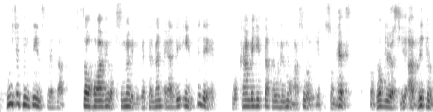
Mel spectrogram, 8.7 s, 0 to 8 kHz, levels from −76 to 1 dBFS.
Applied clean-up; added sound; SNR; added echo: neural mask model DeepFilterNet 3.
